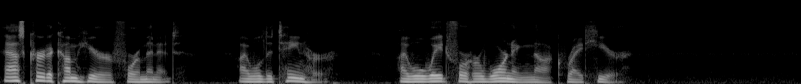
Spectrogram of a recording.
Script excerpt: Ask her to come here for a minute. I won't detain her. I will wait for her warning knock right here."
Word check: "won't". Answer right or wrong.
wrong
